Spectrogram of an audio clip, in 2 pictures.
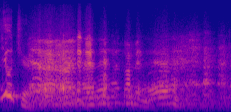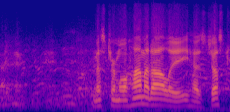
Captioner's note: audience chatting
